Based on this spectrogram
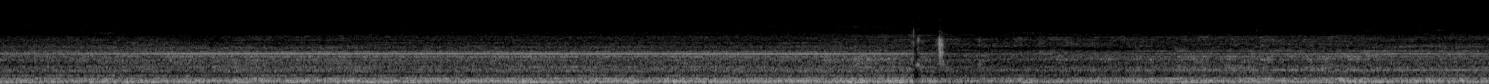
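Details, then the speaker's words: Workshop heater running ducted over a bench, warming a sealed garage from 18 toward 25 °C: steady blower hum with even whirring tone, no misfires or stalling; running normally. "that is now belting out really really hot air and this garage is really well sealed so it won't take long to bring the temperature up to about 25"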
